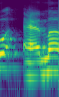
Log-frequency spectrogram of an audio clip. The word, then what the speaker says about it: Anne: जाता है एनाबेल हु वाली डरावनी चीज तो आना नाम है तो आना ही ज्यादा अच्छा भी लगता है बोलना लेकिन आपको स्पेलिंग पता होनी चाहिए आप एंड अभी पोल सकते इसको एंड अभी पढ़ सकते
